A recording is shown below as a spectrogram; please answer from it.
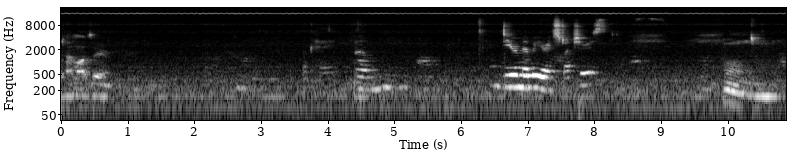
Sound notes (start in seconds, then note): none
